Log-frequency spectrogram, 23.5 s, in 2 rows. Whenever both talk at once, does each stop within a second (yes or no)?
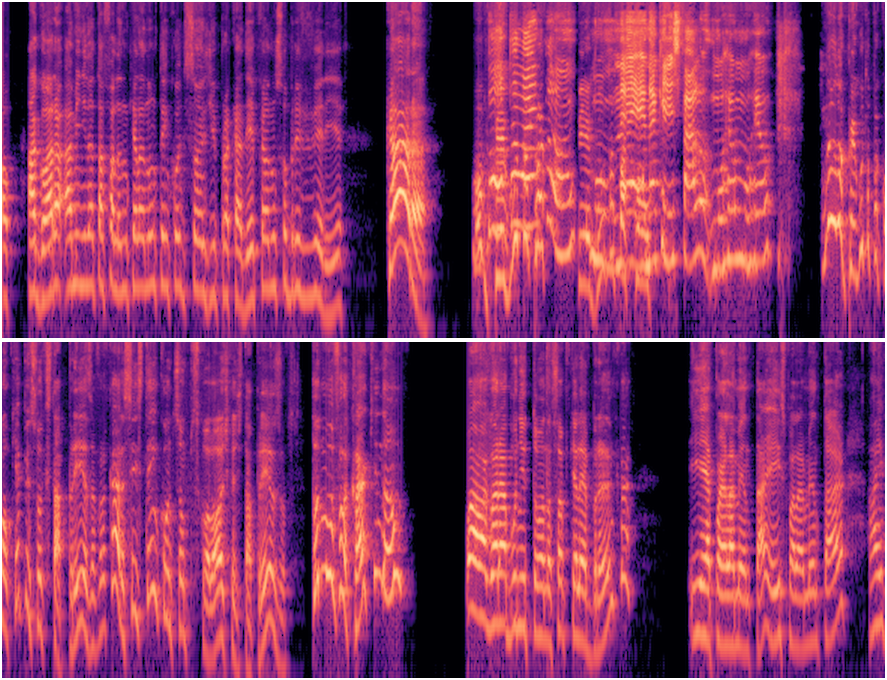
no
